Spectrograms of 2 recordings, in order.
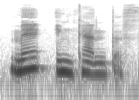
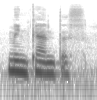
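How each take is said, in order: First: It is said at a normal, unhurried speed. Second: It is said quickly, run together.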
